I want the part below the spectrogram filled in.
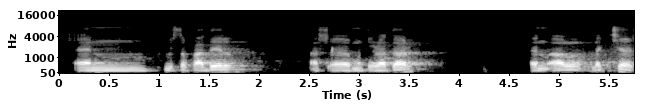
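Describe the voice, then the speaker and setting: The man's voice is fairly low in pitch. It carries a dark, mellow tone. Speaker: vice dean giving welcoming speech. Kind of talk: formal welcoming speech. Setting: online webinar.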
